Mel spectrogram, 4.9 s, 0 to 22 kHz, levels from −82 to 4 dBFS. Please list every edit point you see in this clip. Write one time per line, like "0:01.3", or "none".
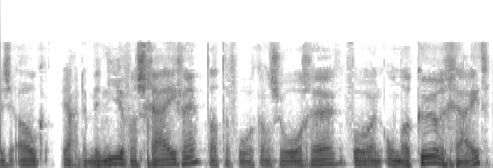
0:02.0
